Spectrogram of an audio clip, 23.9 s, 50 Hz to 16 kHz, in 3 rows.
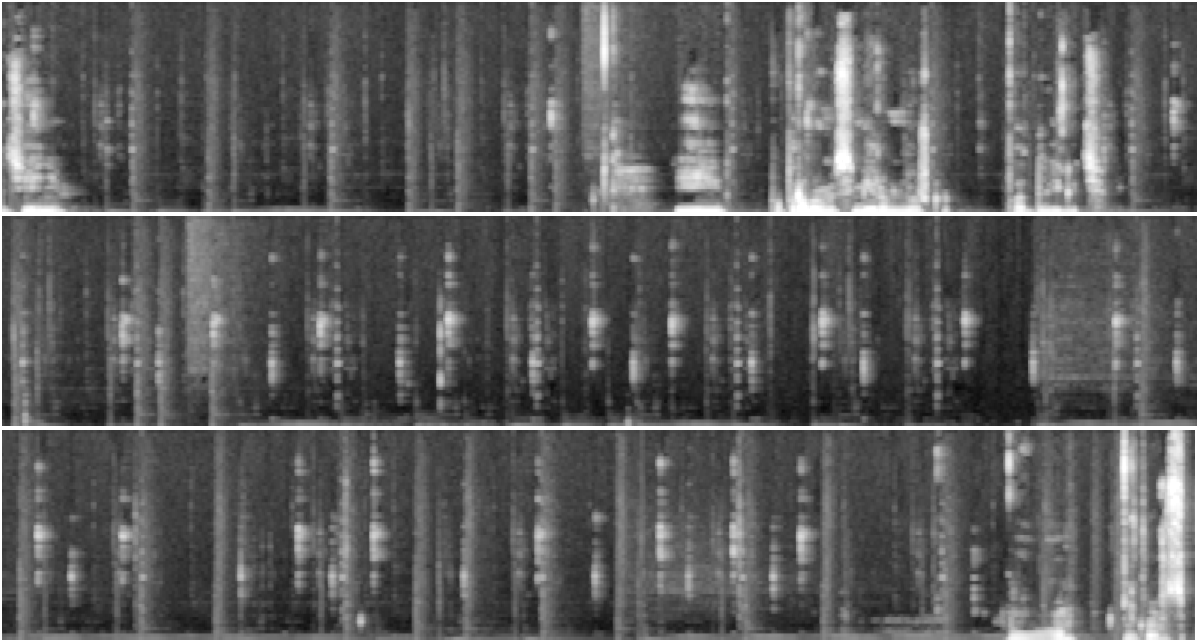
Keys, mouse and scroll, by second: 16.9-17.5 scroll down 1, 17.5-21.4 drag, 21.4-22.1 scroll down 1, 22.1 middle click, 22.6 scroll down 1, 22.7 middle click, 23.2-23.8 scroll up 2.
